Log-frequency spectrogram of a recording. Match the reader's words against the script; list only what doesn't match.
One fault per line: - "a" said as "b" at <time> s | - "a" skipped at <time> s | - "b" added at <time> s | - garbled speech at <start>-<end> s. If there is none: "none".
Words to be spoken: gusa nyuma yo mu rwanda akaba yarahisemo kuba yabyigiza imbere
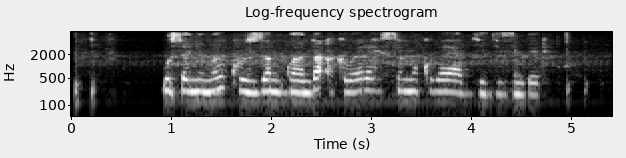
- "kuza" added at 1.6 s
